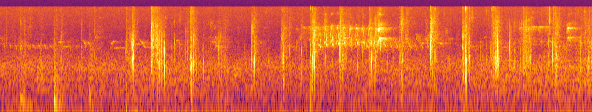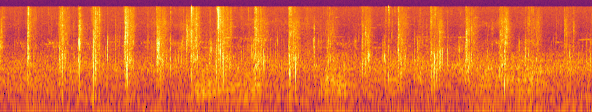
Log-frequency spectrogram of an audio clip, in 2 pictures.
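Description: Footsteps crunching on a gravel path at a steady walking pace, each step a short sharp crunch.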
